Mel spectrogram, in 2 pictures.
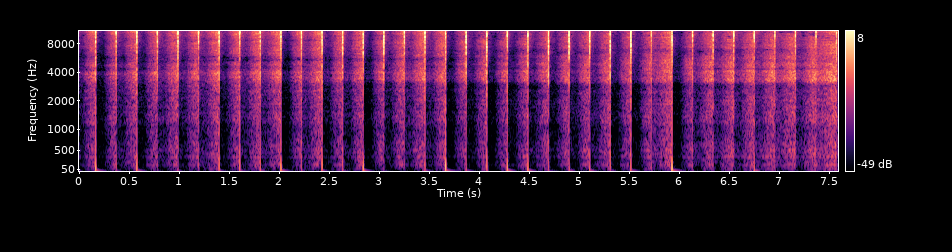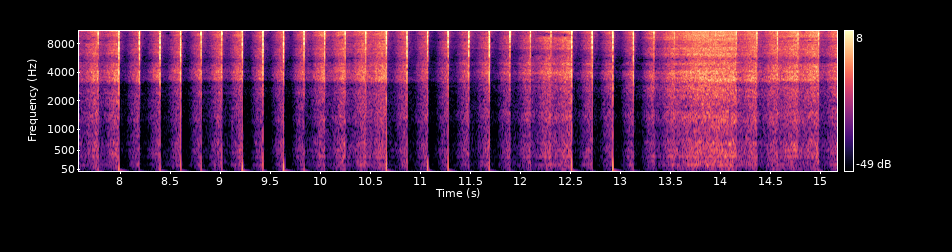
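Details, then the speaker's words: Rapid snapping pulses, about 146 a minute, from a laser tattoo removal device firing on a woman's central chest tattoo, second session, frequency raised from the first, poorly numbed and more painful. "In addition to the fact that they generally turn up the frequency of the laser with every session. So this one is significantly more painful in my opinion than the first one."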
